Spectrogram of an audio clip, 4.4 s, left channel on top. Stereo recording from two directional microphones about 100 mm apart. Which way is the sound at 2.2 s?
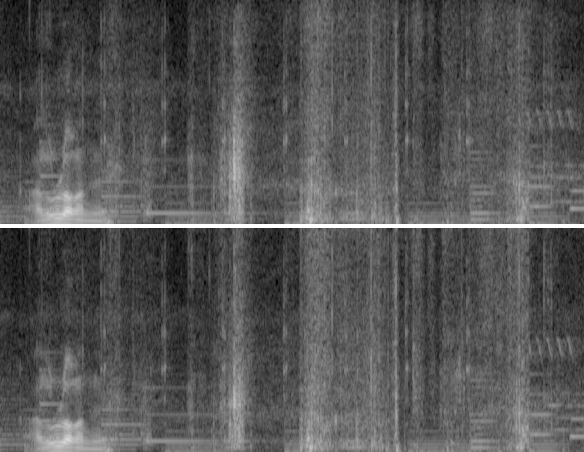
30° right (ahead or behind).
